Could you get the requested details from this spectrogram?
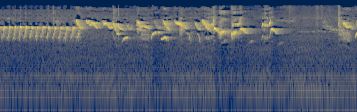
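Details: A wambi in full 'ngerol' song opens with a quick buzzy trill, then pours out varied high whistled and chirping phrases, some rising and some falling, in a lively unbroken stream.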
